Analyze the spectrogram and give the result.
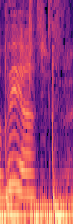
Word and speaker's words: Δίας: Ο Δίας. – Ναι, ο Δίας.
